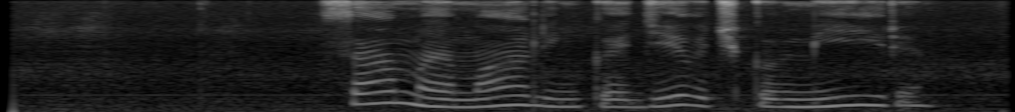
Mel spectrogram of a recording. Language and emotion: Russian, sad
